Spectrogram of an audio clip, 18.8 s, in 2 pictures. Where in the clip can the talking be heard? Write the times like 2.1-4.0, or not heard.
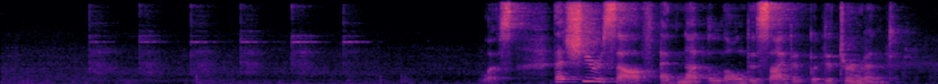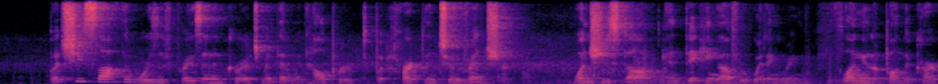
4.8-18.7.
